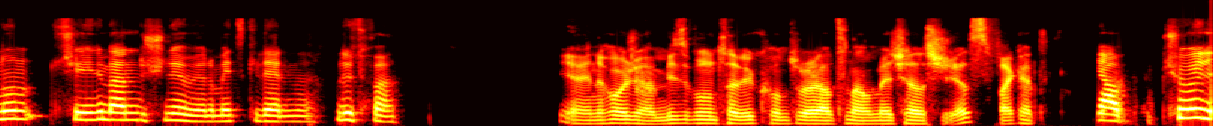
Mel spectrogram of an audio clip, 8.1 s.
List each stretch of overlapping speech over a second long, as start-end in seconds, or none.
none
